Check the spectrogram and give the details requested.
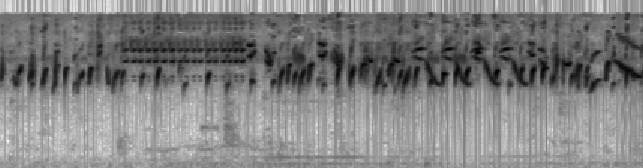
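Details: American goldfinch song used as a training recording for teaching young birds: dense, rapid twittering with buzzy trills and sweet whistled notes, a steady ringing trill near the one-second mark, chattering continuously throughout.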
